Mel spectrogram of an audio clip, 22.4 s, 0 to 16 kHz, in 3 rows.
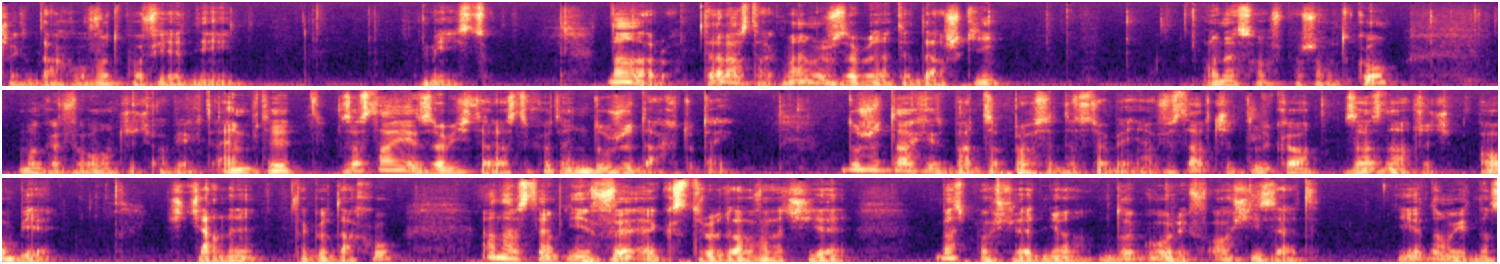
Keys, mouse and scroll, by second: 0.3 a, 1.1 z, 8.1 middle click, 12.7 shift+KP_1, 14.6 shift+z, 19.9 e.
